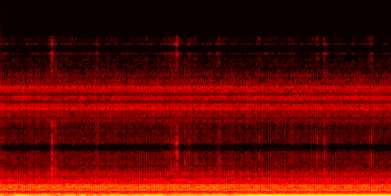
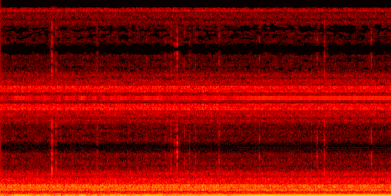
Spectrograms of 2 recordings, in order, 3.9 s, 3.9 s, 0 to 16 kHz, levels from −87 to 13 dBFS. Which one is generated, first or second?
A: first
